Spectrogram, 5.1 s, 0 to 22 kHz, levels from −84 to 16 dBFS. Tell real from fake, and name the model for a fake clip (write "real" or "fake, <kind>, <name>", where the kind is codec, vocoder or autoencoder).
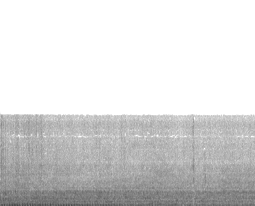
fake, vocoder, WaveNeXt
